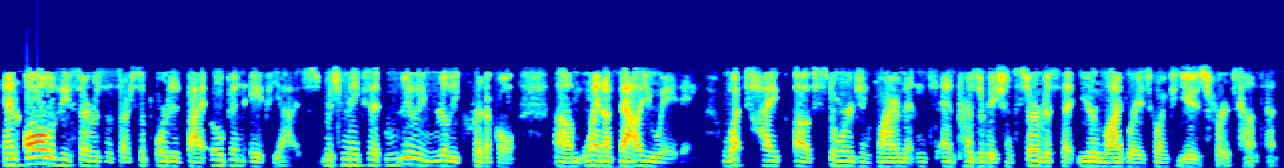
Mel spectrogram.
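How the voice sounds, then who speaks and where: Brief: mid-pitched man hosting a webinar, upbeat presenter tone, dry close sound over a phone-like line. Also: steady tone, fairly quick, husky, no echo. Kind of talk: product presentation. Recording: dry, tinny online call audio.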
